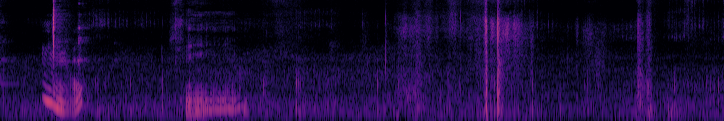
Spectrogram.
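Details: A rescued domestic cat in Cooktown, Queensland, Australia, purrs in a steady, low rumble while being patted under the chin, and gives a short falling meow.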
